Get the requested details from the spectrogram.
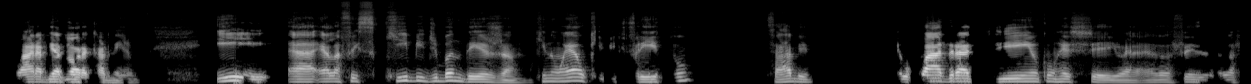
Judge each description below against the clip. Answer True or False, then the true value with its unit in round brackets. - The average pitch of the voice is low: True (125 Hz)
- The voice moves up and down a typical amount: True (4.3 semitones)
